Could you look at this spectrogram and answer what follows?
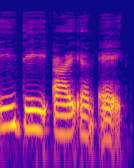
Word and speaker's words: Edina: I'm not too sure how to pronounce it. It's Edina.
